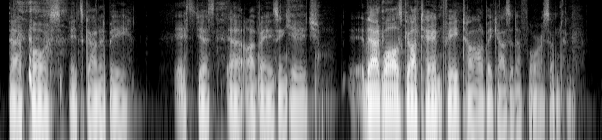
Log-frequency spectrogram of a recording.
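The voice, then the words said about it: Donald Trump impression with Irish twang. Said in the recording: “Terrible impressions ... Donald Trump's become Irish ... a twang, a little bit of Irish twang in there, followed with a little bit of Gungan”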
